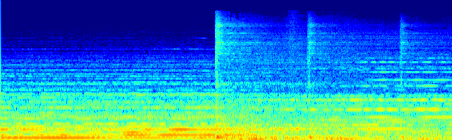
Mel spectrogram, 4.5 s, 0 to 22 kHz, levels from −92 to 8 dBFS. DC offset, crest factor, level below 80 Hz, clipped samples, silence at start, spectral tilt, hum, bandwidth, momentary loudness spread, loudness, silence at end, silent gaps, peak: under 0.1%; 14 dB; -26 dBFS; under 0.1%; 0 s; -8 dB/octave; none; 12.5 kHz; 6 LU; -23 LUFS; 0 s; none; -8 dBFS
